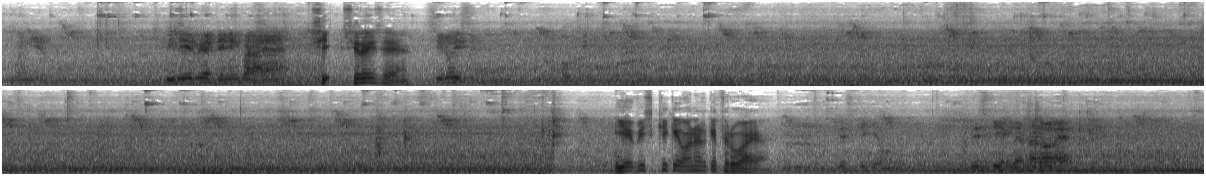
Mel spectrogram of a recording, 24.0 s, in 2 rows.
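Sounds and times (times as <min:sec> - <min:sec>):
steady low hum: 0:00.0 - 0:24.0
small birds chirping: 0:00.1 - 0:03.3, 0:04.2 - 0:18.8, 0:19.8 - 0:24.0.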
